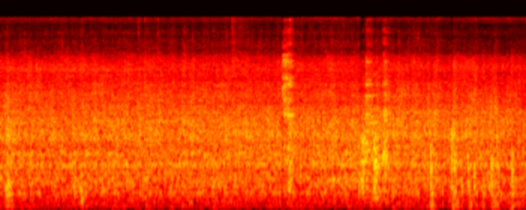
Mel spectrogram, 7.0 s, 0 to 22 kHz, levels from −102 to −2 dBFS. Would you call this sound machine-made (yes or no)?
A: no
